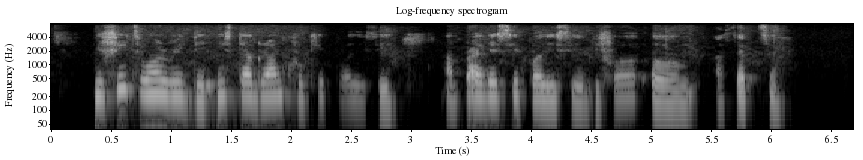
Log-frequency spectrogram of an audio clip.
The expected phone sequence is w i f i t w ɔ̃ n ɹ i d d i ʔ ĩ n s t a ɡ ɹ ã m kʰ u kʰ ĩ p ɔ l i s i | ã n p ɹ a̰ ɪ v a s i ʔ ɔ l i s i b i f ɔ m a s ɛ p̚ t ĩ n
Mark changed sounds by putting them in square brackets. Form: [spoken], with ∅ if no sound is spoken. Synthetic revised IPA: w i f i t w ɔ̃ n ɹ i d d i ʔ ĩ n s t a ɡ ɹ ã m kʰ u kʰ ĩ p ɔ l i s i | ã n p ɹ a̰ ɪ v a s i [p] ɔ l i s i b i f ɔ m a s ɛ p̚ t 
